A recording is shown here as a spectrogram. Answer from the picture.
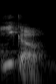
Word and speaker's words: Ico: or you may not have uh it's called eco or ico but don't call it aiko because that's not what it's officially called really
